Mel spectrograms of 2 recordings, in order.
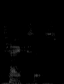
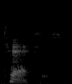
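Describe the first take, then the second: First: Said in the usual way. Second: Texas drawn out in a lazy Southern twang; southern accent. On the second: Shown as a demonstration. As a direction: say Texas like a Tennessee local would. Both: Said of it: "you say it with that southern accent".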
